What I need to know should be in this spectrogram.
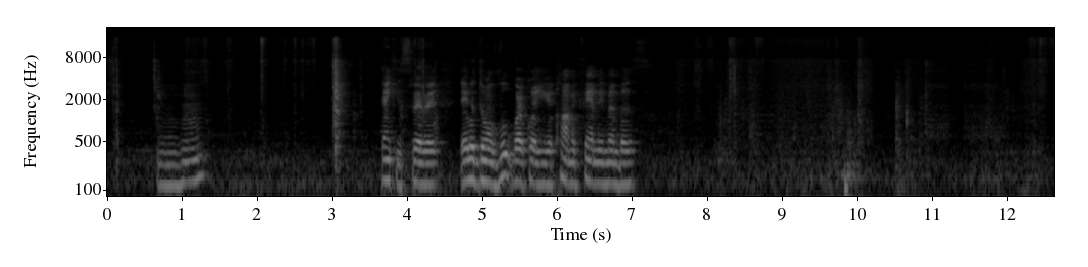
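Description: Paper cards rustle as a hand shuffles them.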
